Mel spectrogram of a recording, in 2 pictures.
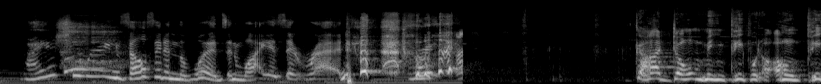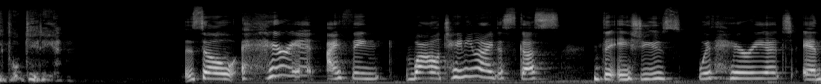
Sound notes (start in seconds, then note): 3.4 laughs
